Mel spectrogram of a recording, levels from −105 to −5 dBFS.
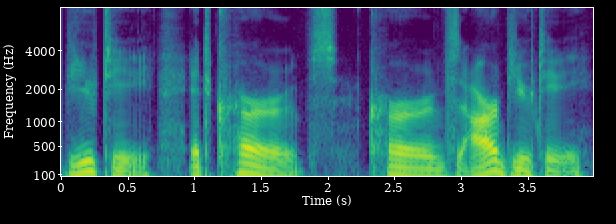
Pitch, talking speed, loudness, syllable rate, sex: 90 Hz, 90 wpm, -20 LUFS, 3.2 syllables/s, male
